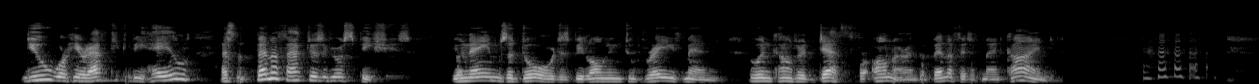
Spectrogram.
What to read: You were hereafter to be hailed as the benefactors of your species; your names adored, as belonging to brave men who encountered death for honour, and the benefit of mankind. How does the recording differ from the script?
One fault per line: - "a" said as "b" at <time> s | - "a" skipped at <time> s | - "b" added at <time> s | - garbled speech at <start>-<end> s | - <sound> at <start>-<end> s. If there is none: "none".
- laugh at 11.4-12.2 s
